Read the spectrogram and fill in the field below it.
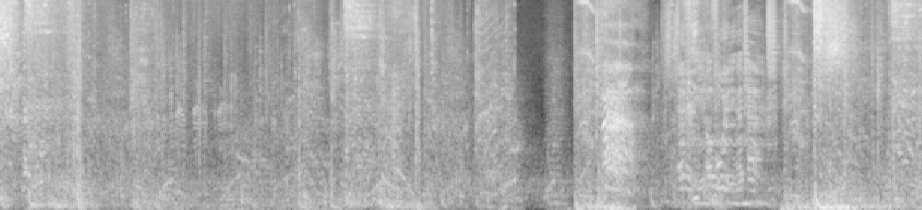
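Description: Metal robots clang and crash as they are struck down.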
